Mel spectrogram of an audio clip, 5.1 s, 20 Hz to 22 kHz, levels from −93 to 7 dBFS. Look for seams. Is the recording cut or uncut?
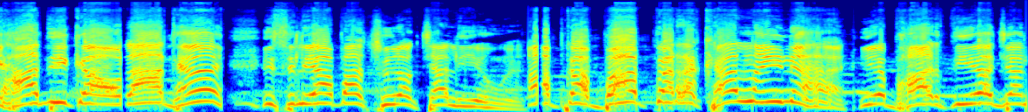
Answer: cut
